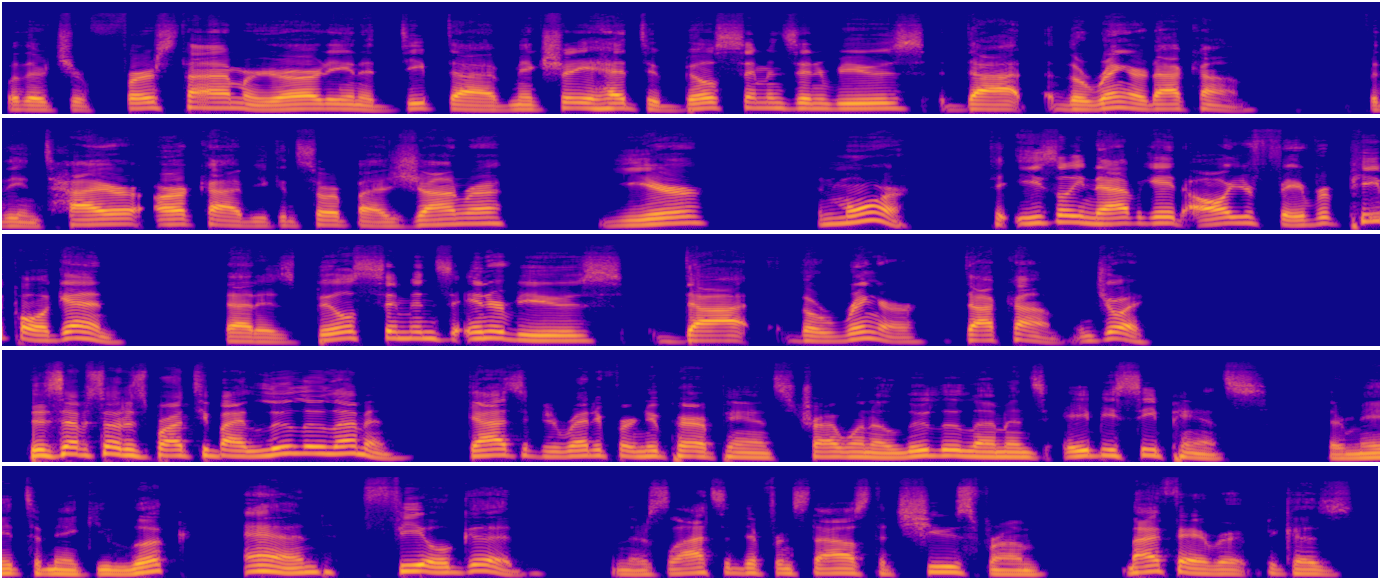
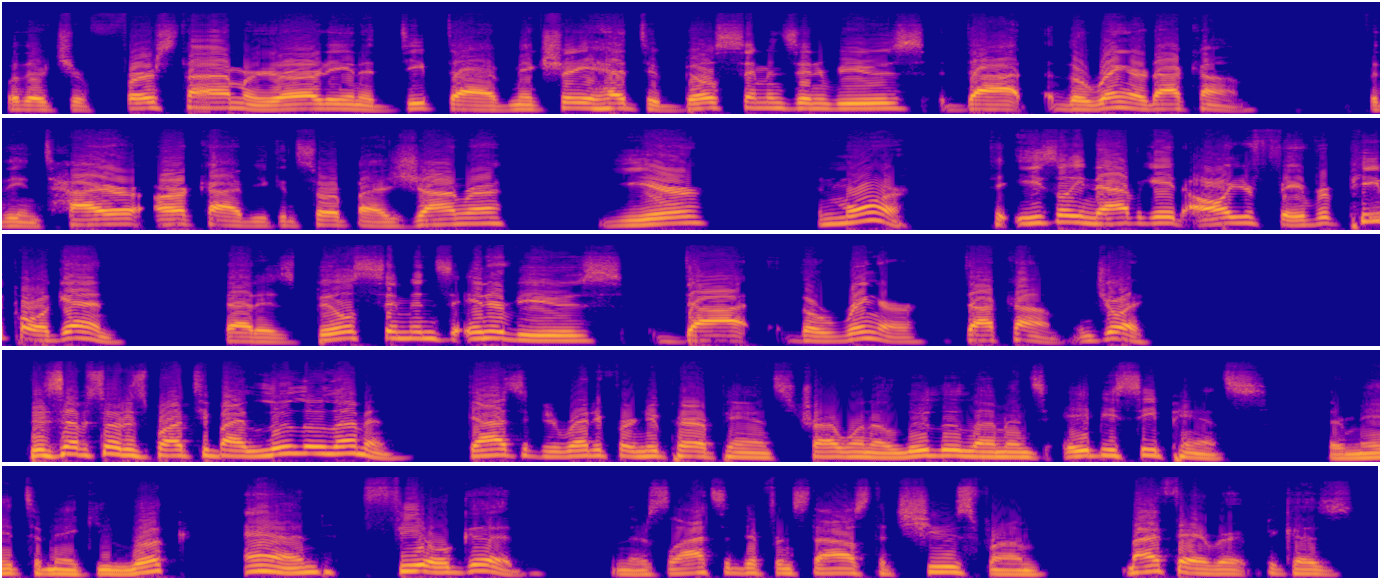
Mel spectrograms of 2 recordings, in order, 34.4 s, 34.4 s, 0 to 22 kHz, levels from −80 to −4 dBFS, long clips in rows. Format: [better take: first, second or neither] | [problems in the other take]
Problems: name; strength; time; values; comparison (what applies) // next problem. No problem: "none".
first | distortion; slight; 6% of the sound clipped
